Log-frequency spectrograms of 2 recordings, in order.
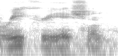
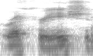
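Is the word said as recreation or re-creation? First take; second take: re-creation; recreation. First: It is said as re-creation, creating anew. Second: It is said as the everyday word recreation. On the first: Being made new again. The speaker calls it right. "I like to say recreation" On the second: Leisure or amusement. The speaker calls it wrong. "I don't like to pronounce it that way"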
